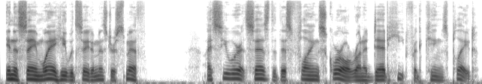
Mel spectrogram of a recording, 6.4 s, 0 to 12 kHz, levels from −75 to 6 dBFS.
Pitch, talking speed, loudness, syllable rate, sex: 115 Hz, 250 wpm, -19 LUFS, 5.4 syllables/s, male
